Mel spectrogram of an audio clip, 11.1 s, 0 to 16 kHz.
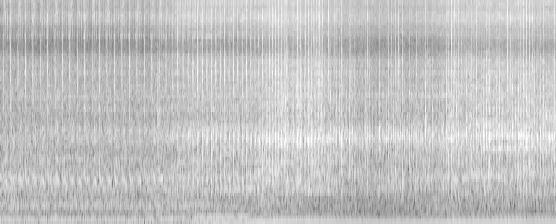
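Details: Audi B7 A4 petrol engine starting and settling to idle with a rapid steady knock; timing chain and tensioner verified not the cause, source unknown.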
